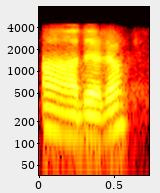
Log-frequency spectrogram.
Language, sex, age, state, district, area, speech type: Malayalam, male, 18-30, Kerala, Idukki, urban, conversation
